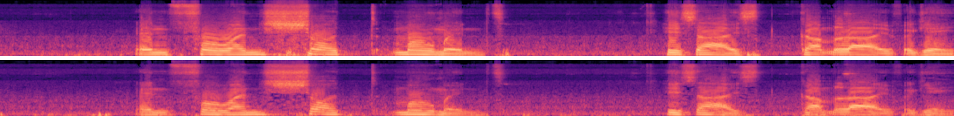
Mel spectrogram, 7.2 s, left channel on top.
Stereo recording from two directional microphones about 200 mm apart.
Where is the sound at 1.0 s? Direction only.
35° left (ahead or behind).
